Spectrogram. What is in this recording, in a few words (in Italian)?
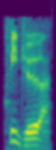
"figiœa", genovese; fi'dZø:a/ (bambina)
